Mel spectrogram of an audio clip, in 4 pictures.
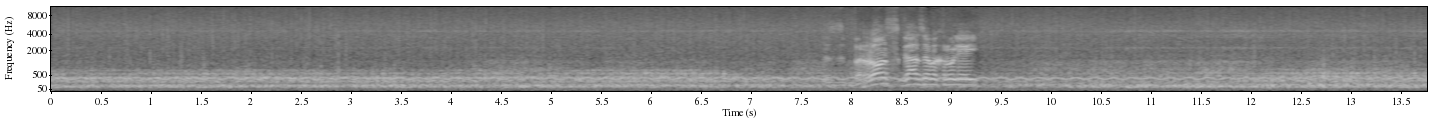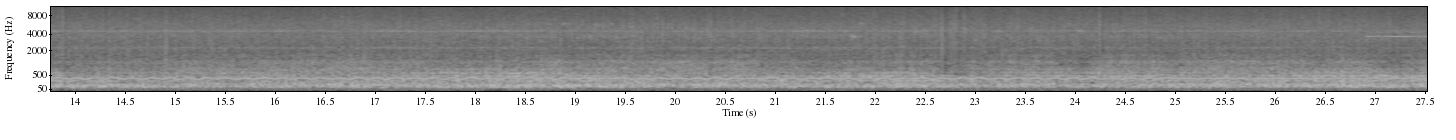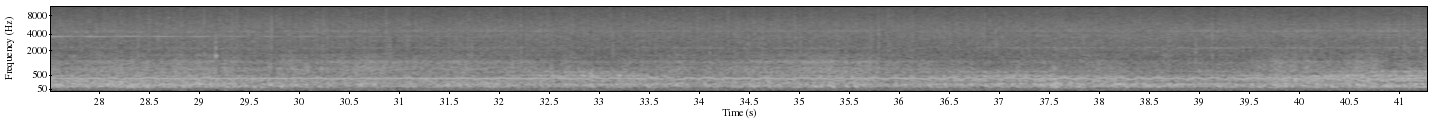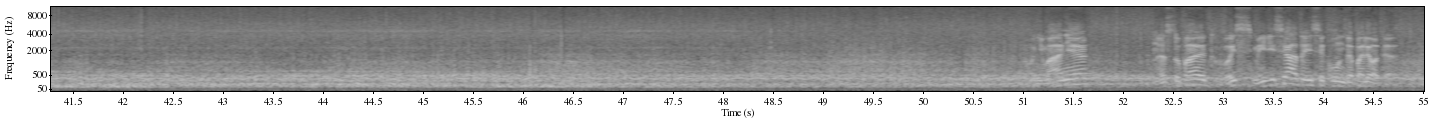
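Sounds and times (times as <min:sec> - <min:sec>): faint wavering hum: 0:00.0 - 0:55.0
rocket rumbling drone: 0:00.0 - 0:55.0.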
